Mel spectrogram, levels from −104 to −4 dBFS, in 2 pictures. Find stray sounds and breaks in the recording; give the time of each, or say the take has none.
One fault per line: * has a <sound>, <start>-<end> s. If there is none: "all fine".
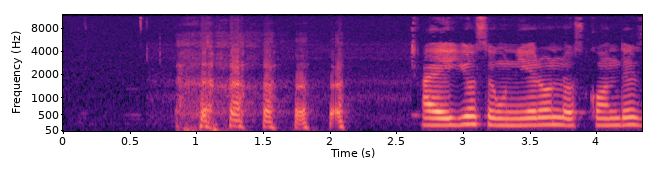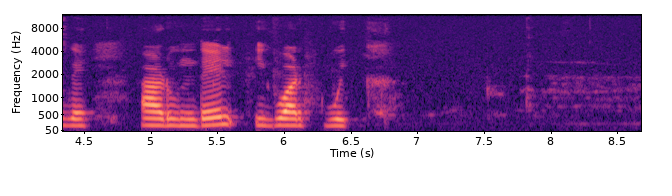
* has a laugh, 0.7-2.3 s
